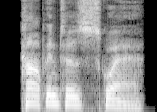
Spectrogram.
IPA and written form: ˈkɑː.pɪn.təz ˌskweər (Carpenter's Square)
